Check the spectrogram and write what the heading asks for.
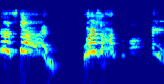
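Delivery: shrieking, very high-pitched, frantic scream. Retelling how they reacted as time ran out, retelling a scream. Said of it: "I'm just screaming".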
